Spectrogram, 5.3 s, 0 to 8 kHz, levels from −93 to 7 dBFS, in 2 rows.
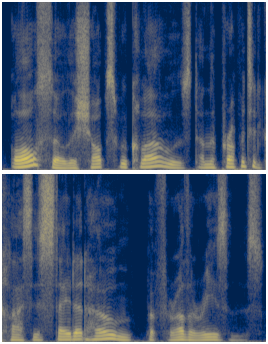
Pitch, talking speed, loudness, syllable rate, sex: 140 Hz, 170 wpm, -20 LUFS, 4.8 syllables/s, male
